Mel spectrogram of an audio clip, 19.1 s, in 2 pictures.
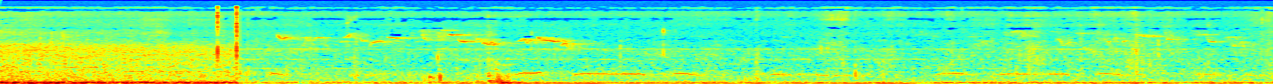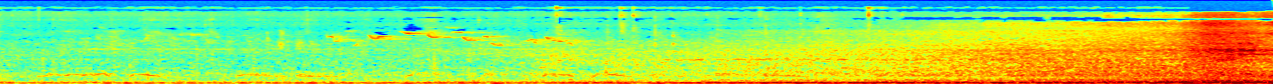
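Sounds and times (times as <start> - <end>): train rumble: 0.0 - 1.8, 10.6 - 19.0.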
